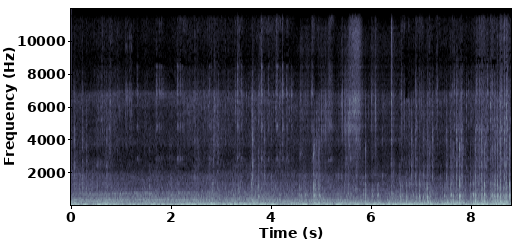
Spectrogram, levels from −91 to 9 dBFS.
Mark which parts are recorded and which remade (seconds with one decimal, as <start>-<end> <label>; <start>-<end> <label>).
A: 0.0-4.5 recorded; 4.5-6.6 remade; 6.6-8.8 recorded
